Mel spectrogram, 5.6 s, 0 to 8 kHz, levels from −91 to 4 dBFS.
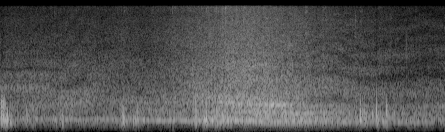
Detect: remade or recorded recorded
